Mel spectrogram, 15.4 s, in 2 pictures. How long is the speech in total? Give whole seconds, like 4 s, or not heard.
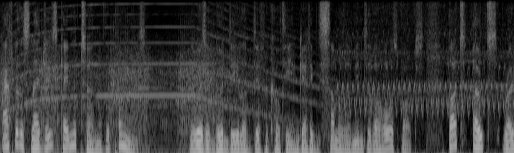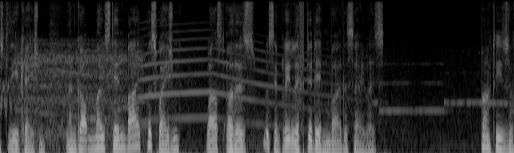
13 s.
